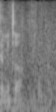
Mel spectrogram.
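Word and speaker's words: scimitar: I ever want a skar I know it's pronounced simitar r s I've got two Wings Spears so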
